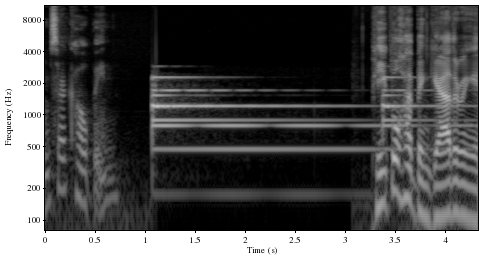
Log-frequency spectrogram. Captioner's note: bell ringing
